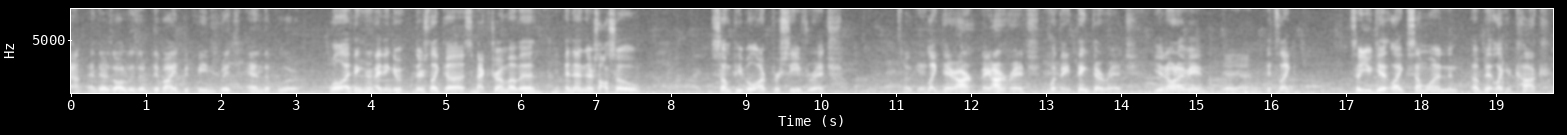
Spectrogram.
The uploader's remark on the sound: A bit of wind noise and I left it stereo cause it felt more personal.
